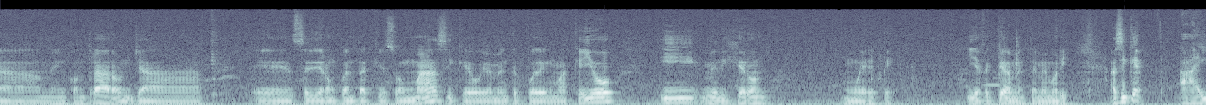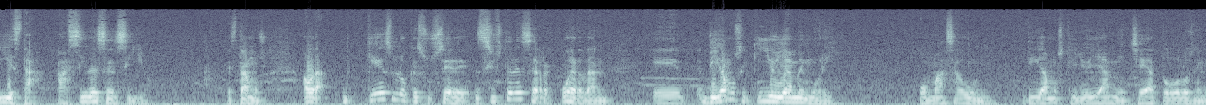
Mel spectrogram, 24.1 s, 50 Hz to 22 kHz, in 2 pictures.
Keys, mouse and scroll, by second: 10.2 Escape.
